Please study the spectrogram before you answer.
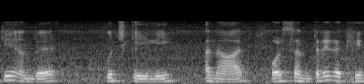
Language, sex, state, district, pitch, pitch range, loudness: Hindi, male, Punjab, Pathankot, 145 Hz, 135-155 Hz, -17 LUFS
